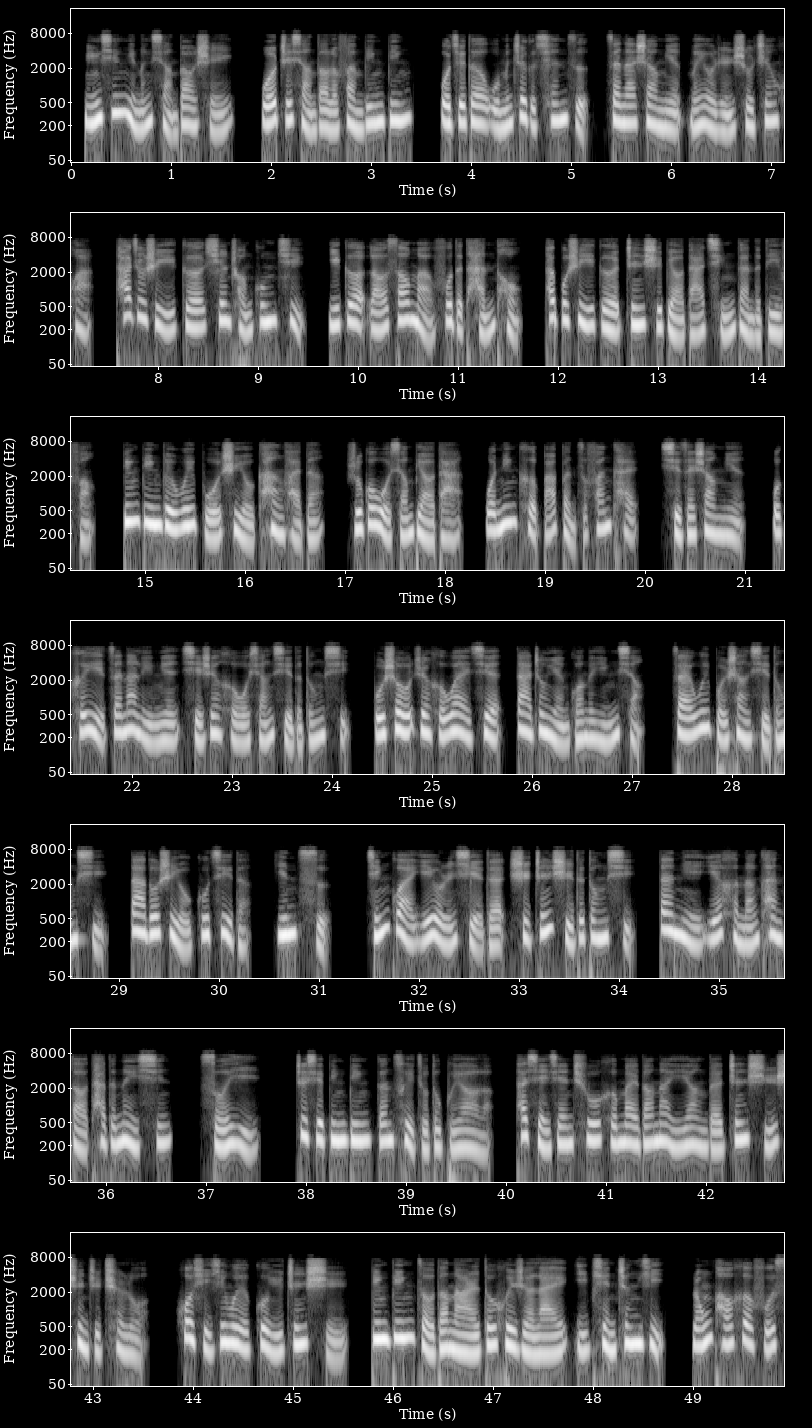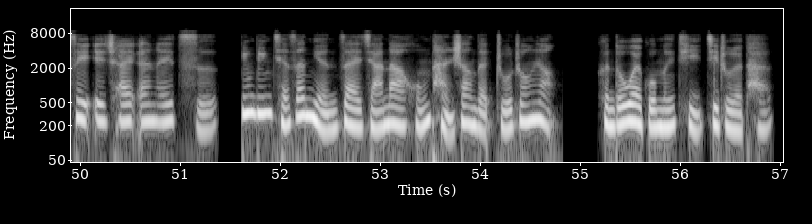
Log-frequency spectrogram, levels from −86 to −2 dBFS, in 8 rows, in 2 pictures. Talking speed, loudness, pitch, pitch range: 265 characters per minute, -21 LUFS, 220 Hz, 185-250 Hz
